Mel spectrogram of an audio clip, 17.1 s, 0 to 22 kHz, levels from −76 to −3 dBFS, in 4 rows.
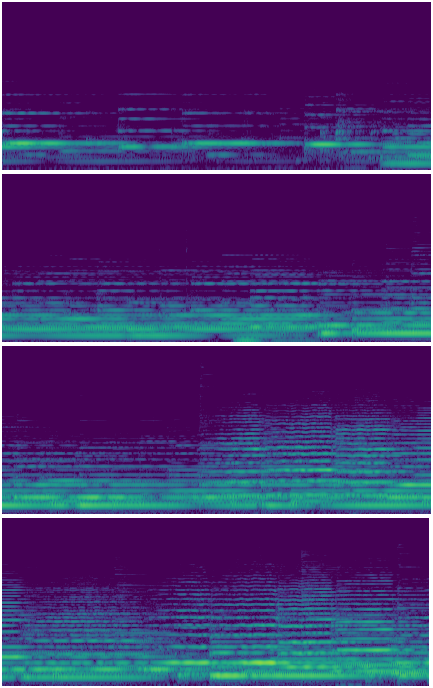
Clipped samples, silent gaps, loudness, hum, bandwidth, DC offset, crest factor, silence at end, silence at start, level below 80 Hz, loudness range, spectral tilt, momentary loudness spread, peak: under 0.1%; none; -29 LUFS; none; 9.6 kHz; under 0.1%; 18 dB; 0 s; 0 s; -56 dBFS; 10 LU; -8 dB/octave; 15 LU; -12 dBFS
